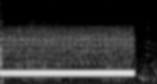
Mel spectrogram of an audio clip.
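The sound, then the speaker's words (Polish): A steady, loud smartphone call tone, heard after a man dials a number from an advertisement on his smartphone screen and holds it to his ear, holds one mid pitch for about a second and a half, then cuts off abruptly, leaving faint background noise. “Mężczyzna wystukał na ekranie swojego smartfona numer podany w ogłoszeniu, po czym przyłożył aparat do ucha.”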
